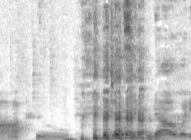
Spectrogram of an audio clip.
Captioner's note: giggles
